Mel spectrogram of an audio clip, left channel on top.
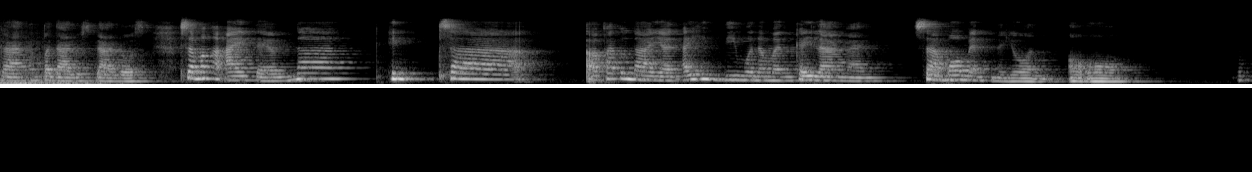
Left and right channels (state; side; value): silent; right; digital silence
